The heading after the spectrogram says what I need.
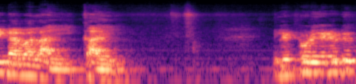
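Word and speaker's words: χ: के डबल आई, काई। इलेक्ट्रोनिगेटिविटी को किससे रिप्रेजेंट करते हैं? के डबल आई से, काई जिसको बोलते हैं, डिनोटेड बाई, या प्रोनाउंस जो कह सकते हैं एज काई, इससे ऐसे दिया है के डबल आई।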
